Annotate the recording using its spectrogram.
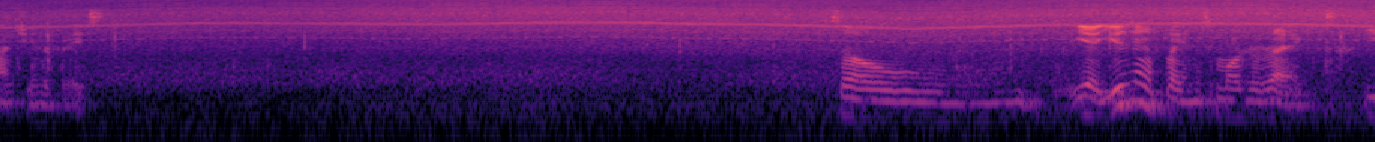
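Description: A jet engine roars and whines steadily.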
